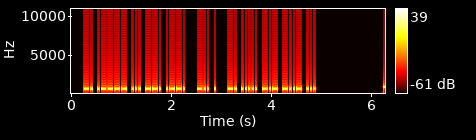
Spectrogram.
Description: Morse code, heard as a keyed tone, about 36 wpm, 700 Hz. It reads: N1SGP DE N5KXS
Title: USA Callsign DE Callsign - 5 Characters - 35wpm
